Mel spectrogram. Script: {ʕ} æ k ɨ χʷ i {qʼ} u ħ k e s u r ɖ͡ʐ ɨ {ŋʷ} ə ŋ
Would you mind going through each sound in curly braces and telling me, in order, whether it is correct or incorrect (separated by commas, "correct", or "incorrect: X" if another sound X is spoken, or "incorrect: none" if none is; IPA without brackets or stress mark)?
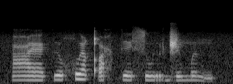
correct, correct, incorrect: m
